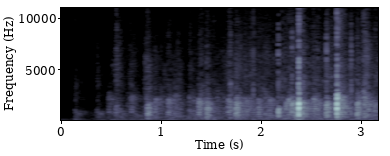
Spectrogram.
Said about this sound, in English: So I want to tell you I was there, and applause to all of you for participating in a wonderful, wonderful program.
